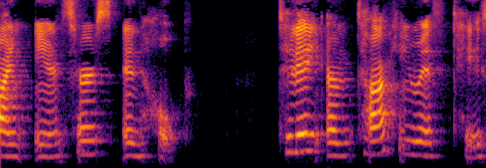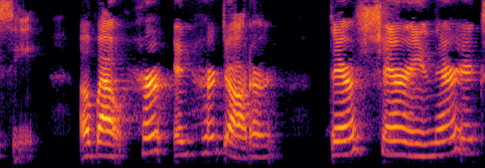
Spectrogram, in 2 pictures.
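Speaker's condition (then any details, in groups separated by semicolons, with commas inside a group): Cerebral palsy; hard to talk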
